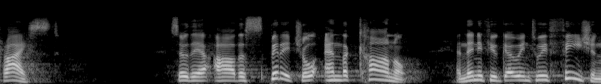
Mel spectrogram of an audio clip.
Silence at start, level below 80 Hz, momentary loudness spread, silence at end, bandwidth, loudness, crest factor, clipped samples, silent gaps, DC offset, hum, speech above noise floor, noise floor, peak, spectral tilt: 0 s; -64 dBFS; 11 LU; 0 s; 10 kHz; -19 LUFS; 18 dB; under 0.1%; none; under 0.1%; none; 59 dB; -77 dBFS; -2 dBFS; -5.5 dB/octave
